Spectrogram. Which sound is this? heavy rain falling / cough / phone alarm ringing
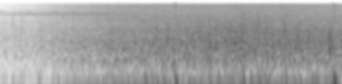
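heavy rain falling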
